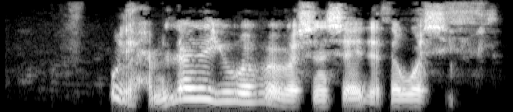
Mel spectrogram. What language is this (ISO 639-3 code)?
kab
